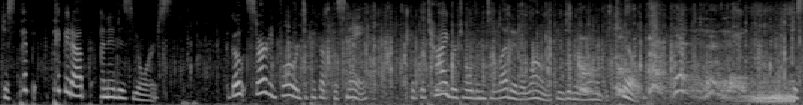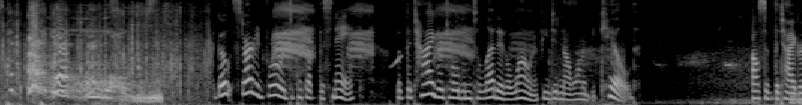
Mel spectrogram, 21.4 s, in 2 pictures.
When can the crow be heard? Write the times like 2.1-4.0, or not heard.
14.3-21.3.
